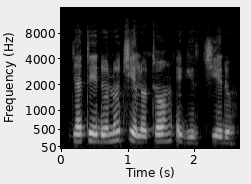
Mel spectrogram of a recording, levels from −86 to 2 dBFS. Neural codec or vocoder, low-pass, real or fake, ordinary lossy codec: vocoder, 44.1 kHz, 128 mel bands every 512 samples, BigVGAN v2; 14.4 kHz; fake; Opus, 32 kbps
